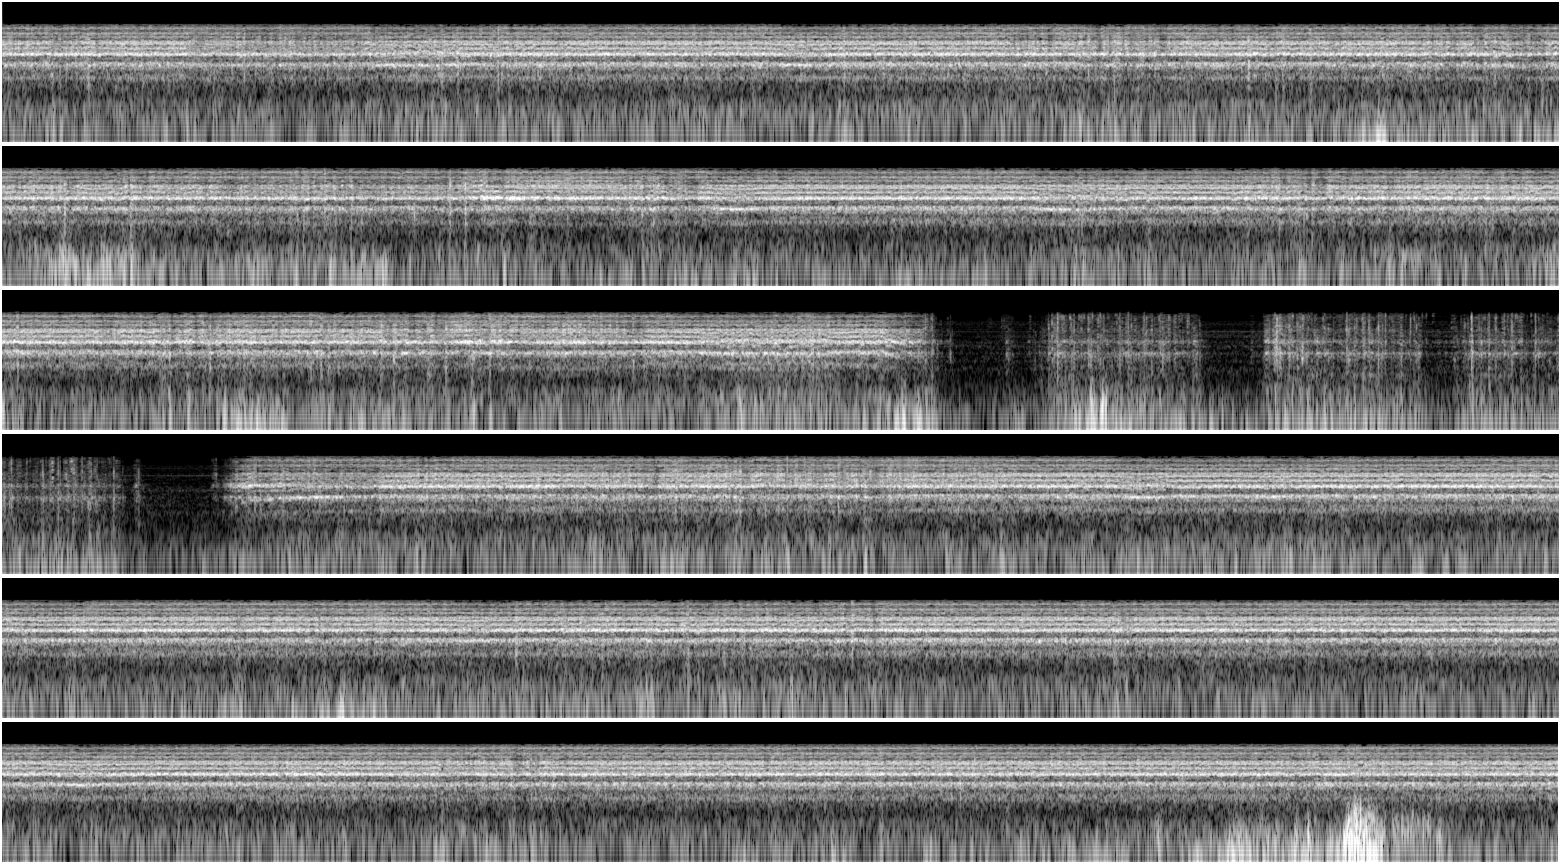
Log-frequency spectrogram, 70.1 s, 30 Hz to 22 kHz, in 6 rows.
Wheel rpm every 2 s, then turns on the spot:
160, 160, 160, 160, 160, 160, 160, 160, 160, 160, 160, 160, 160, 160, 150, 20, 20, 20, 70, 160, 160, 160, 160, 160, 160, 160, 160, 160, 160, 160, 160, 160, 160, 160, 160.
30-36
